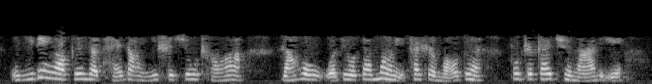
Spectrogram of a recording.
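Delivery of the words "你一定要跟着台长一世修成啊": usual speaking voice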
